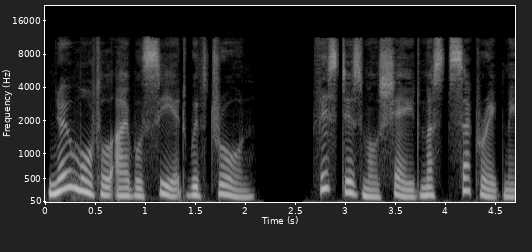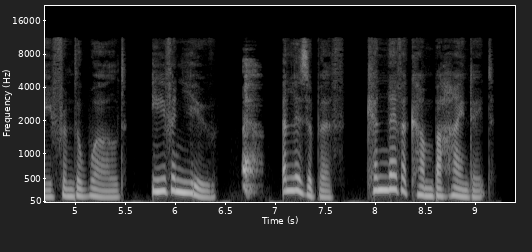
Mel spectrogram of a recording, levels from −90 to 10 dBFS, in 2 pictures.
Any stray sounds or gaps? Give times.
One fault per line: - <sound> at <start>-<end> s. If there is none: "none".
- cough at 6.7-6.9 s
